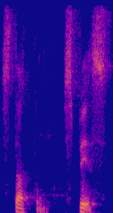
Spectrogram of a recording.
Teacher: O S impuro, é o S inicial, seguido de consoante que não seja C, deve ser bem pronunciado de tal forma que não se ouça a vogal E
